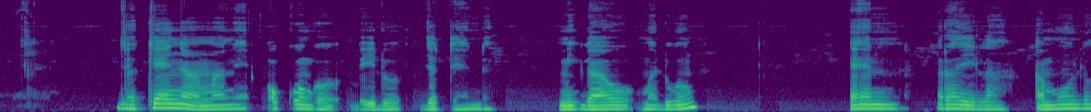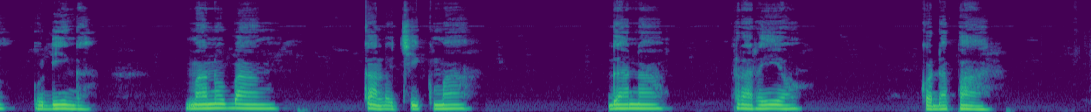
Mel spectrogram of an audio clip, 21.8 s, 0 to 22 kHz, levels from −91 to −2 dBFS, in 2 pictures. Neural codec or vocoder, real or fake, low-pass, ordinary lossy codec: none; real; none; none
